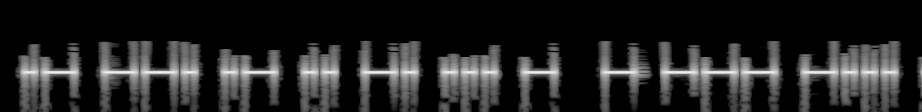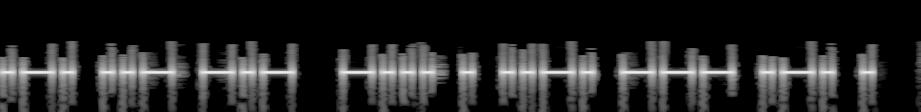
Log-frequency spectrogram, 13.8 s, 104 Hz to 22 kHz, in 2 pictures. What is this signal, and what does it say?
Morse code, heard as a keyed tone, about 16 wpm, 700 Hz. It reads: AGAINST TOBRUK BEFORE
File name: cwmp3 / P1 SOUND PASSAGE 16 wpm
